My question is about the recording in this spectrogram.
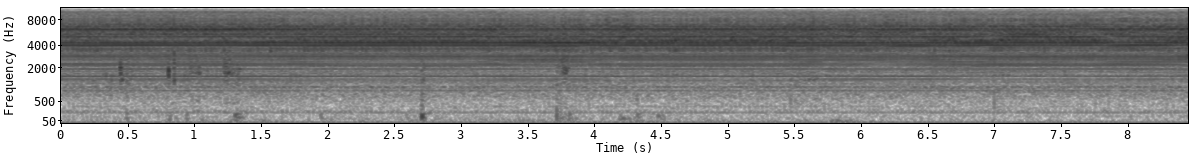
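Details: Refurbished 1984 D.C. Johnson FAC-1 fuel/air lambda control unit for K-Jetronic CIS, on test bench: steady, even electrical buzz of about 71 Hz with faint ticks as the frequency valve cycles; normal frequency valve buzz.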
